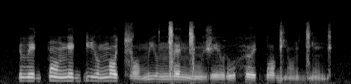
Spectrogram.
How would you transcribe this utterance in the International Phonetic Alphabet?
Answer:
βe˥ɡ pɔ̃˥ŋe˥ɡɠi˥ʊ̯ŋɔ˥ t͡ɕɔ˧mi˥ʊ̯ ŋ͡ǀɛ˥ŋ͡ǀũ˧ʒe˧ʊ̯ ɾu˥hɵ˥ɪ̯ɡ͡bɔ˥ɡ jɔ̃˧ɡd͡ʑẽ˧ɡ

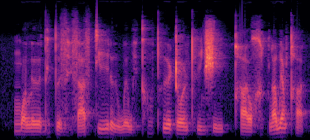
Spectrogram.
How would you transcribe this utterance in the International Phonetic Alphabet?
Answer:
mɔ˨lɘː˨di̤˦t̪ɨ˨ ze̤˨sa˨˦sciː˦ ɾɨː˨ wɘ˨we̤˨kʰɔ̤˦t̪ʰɨː˦ ʈoː˦ɳt̪ʰi˦ʎʃi˦ | qʰɘː˨o̯χi̤˨qɳɐ˦wi˦ɳ qʰɘ˨

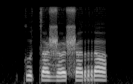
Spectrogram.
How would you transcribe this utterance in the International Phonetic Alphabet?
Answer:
ku˨˦tʌ˩˧˩ʐɤ˩˧˩ ʂʌ˨˦rʌ˥˧

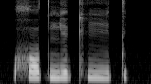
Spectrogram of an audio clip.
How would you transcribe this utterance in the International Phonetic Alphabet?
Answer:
xɔtɲekʰit

